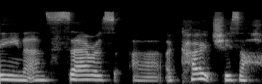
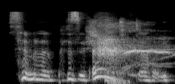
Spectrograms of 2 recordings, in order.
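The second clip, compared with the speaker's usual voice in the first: laughing; 8 semitones higher, 4 dB louder than usual. Real, not acted. Shared joke about being tired.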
